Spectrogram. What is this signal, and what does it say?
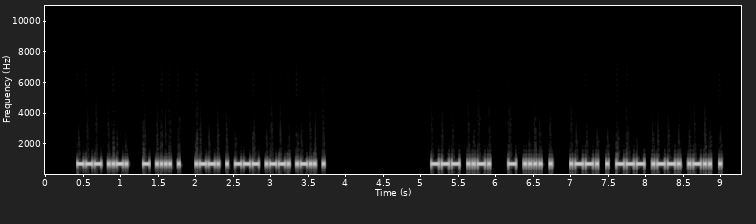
Morse code, heard as a keyed tone, about 45 wpm, 700 Hz. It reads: OF THE PEOPLE OF THE PEOPLE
